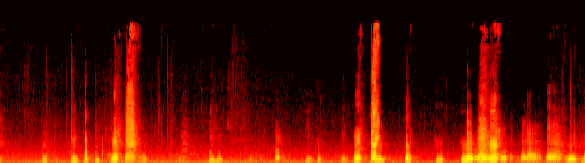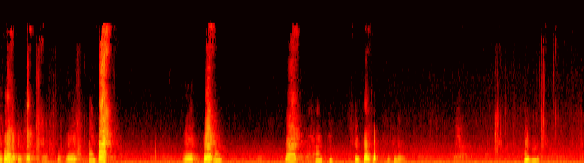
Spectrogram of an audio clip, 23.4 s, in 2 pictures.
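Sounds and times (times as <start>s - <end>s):
Trumpeter Swan flock honking: 0.0s - 14.3s, 14.9s - 16.3s, 17.4s - 19.8s, 20.7s - 21.2s.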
